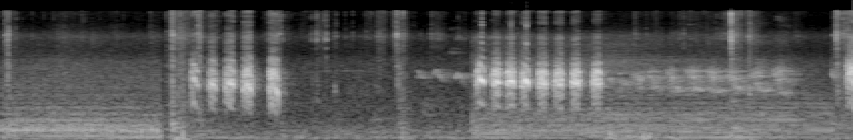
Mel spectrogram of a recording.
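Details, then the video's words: Calling female yellow-vented bulbul used as a lure to excite a male: two quick runs of scratchy, stuttering notes, the second ending in a thin drawn-out whistle, with a faint rumble underneath. "suara panggilan trucukan betina EMOSI gacor pancingan bunyi burung trucuk jantan"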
